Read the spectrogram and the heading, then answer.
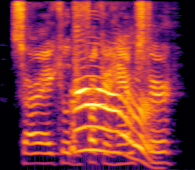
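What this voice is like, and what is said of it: Attempted Bane voice impression. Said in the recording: “Just do it in the Bane voice ... Can you even do the voice? ... No, that's Frankenstein's monster.”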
